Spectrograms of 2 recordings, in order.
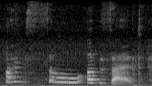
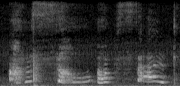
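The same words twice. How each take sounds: First: High, slow whimper; a high, slow complaint about the book; upset whine. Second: High, slow moan of dismay; a slow, high lament about the ending; drawn-out upset whine. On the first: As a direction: wail it once more, a bit quicker. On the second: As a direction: stretch it out, wounded. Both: Real, not acted.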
